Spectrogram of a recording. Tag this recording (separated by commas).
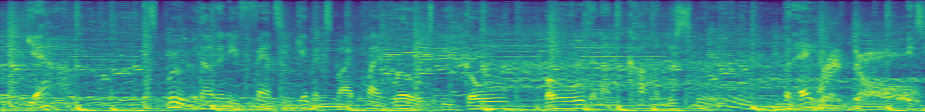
Music, Speech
